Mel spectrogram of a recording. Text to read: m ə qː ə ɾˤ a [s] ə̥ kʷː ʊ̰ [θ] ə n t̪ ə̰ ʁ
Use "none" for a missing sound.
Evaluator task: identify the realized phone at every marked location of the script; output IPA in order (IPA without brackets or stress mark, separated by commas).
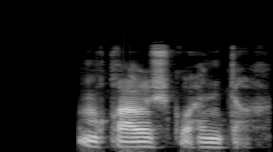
ʃ, ħ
